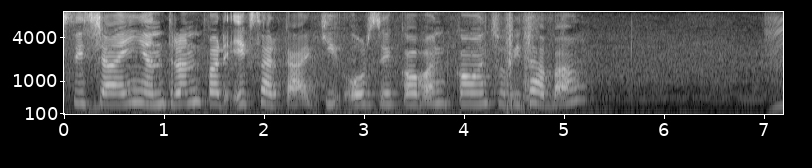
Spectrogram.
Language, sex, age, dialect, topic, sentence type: Bhojpuri, female, 18-24, Northern, agriculture, question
